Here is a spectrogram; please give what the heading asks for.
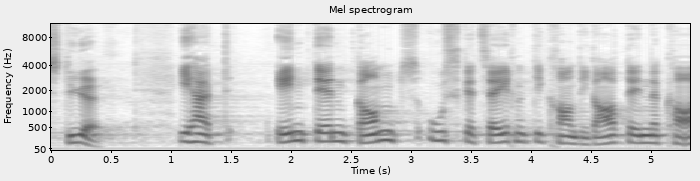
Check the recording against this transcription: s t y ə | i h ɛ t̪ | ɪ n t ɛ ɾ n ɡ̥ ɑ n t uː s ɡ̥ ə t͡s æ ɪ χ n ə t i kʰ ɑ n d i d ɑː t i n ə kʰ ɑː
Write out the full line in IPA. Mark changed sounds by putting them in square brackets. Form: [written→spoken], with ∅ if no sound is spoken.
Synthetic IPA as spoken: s t y ə | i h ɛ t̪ | ɪ n t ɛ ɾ n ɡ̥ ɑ n [t→t͡s] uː s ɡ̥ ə t͡s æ ɪ χ n ə t i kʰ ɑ n d i d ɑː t [i→ɪ] n ə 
